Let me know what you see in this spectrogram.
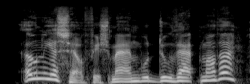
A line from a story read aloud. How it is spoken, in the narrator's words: Harry answered impatiently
